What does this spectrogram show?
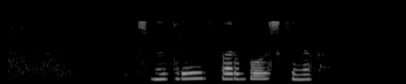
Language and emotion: Russian, sad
